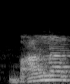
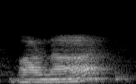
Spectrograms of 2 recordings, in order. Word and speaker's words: Werner: ডাব্লিউ, এটি ডাব্লিউ, বার্নার যদি ডাব্লিউ, এটা উচ্চারণ ডাব্লিউ ই আর এন ই আর এস, বার্নার theory of coordination.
